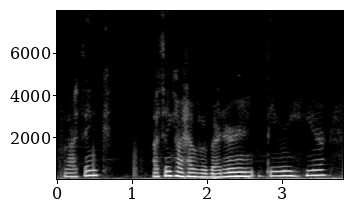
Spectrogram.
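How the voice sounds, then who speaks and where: A woman speaks fairly slowly, with noticeable background noise in the recording. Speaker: gaming YouTuber. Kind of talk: game lore theory commentary. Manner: sometimes quieter by accident; casual, hesitant.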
